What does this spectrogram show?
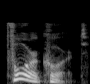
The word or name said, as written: forecourt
